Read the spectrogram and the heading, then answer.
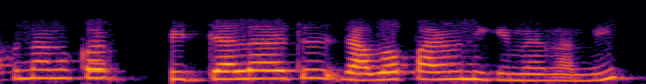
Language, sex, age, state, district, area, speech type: Assamese, female, 18-30, Assam, Udalguri, rural, conversation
